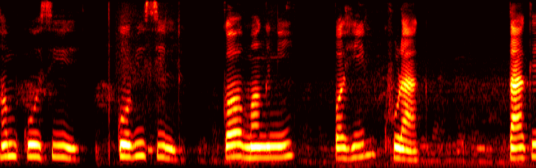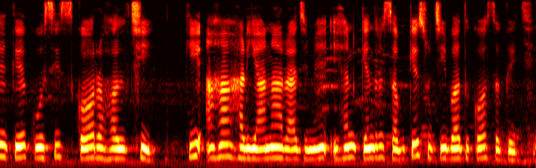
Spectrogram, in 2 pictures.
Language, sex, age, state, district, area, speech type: Maithili, female, 30-45, Bihar, Madhubani, rural, read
